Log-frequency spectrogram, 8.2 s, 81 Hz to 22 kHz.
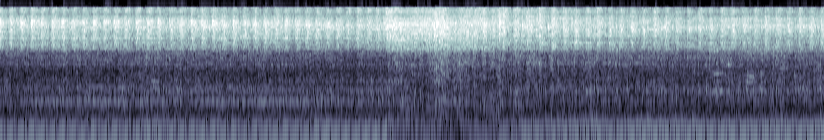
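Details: Pontiac 350 V8 in a '50 Pontiac gasser, first fire-up: steady, fast, lumpy idle well above normal with a deep even beat; high idle from an unhooked choke.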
